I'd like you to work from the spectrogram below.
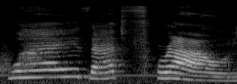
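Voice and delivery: high, slow snake voice. Acted. Reading to kids, Snake asks Jim about his frown. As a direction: draw it out like a snake.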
